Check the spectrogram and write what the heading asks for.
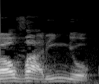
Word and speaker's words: Alvarinho: Em Portugal é Alvarinho com V e NH, e na Espanha é Albarinho com B de bola e o N com tio em cima, né, como se escreve em espanhol.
